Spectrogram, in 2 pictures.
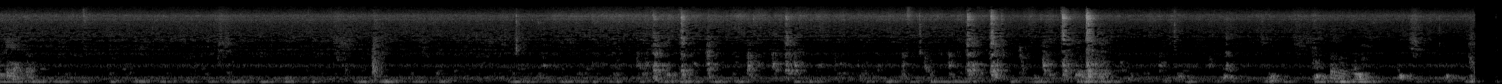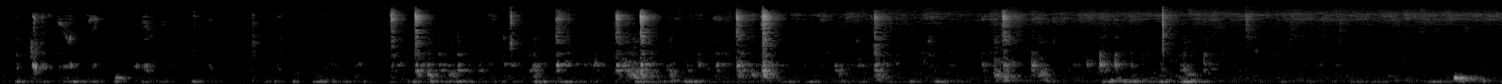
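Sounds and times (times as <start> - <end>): background hiss and hum: 0.0 - 14.8, 15.9 - 30.0
wet chewing of pepper: 15.1 - 21.2.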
